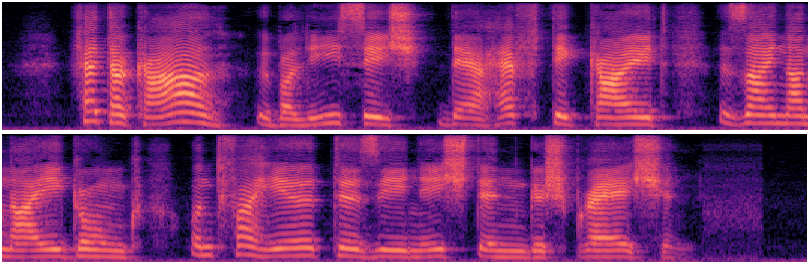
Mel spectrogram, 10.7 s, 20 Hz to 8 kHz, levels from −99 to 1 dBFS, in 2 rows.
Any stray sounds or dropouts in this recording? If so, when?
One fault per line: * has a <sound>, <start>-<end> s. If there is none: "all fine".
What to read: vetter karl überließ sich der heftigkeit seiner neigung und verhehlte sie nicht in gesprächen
all fine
